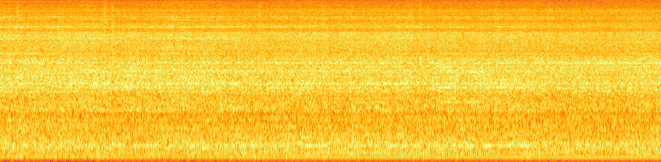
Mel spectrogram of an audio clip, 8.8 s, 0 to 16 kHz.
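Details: Toyama TG30FT 57cc two-stroke engine for a drift trike, throttle worked remotely by a grip and cable to the carburetor slide: high buzzy wail held at speed, smooth and steady with no misfires. Normal revving; engine control is working properly.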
